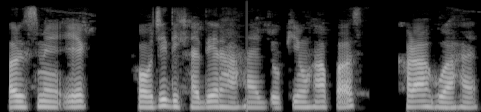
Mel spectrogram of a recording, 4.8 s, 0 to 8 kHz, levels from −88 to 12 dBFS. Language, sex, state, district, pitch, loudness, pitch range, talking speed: Hindi, male, Chhattisgarh, Balrampur, 145 Hz, -19 LUFS, 140-150 Hz, 185 wpm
